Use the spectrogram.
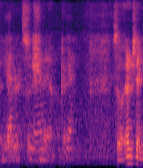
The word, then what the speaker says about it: Shanann: It's Shanann. You pronounce it like shenanigans. Okay. Everybody calls her everything else but that, but it's Shanann.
